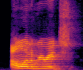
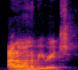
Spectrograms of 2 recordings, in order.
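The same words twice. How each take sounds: First: Lifted pitch, mock-insistent wanting; mock eager wish. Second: Dropped lower, dismissive about-face; mock refusal. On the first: Acting out flip-flop energy, mock eager wish. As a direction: punch it up as the wanting side. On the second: Acting out flip-flop energy, mock low refusal. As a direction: drop down for the contrary side.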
